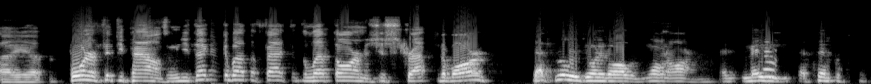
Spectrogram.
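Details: Adult man speaking; ordinary speech.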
